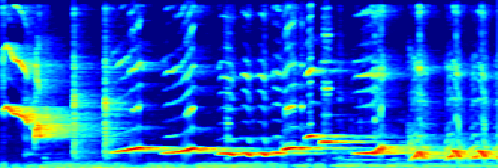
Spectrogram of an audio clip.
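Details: White-rumped shama song, used to provoke other birds into singing: loud, rich whistles, mostly long level or gently sliding notes, with a few high sharp strokes at the start, given in an unbroken flowing phrase.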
